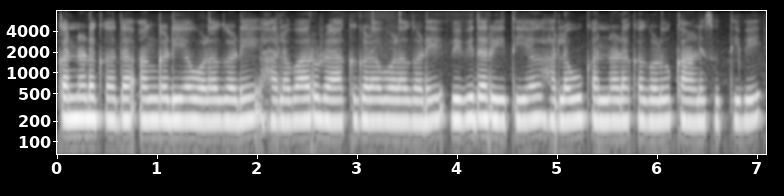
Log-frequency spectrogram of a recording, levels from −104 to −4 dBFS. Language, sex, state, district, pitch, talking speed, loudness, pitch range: Kannada, female, Karnataka, Bidar, 205 Hz, 100 wpm, -15 LUFS, 205-215 Hz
